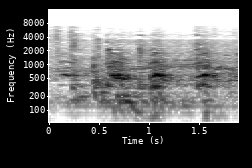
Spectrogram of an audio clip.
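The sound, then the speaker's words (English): A sled dog team barks and yips outside a cabin at dusk as it is hauled in, three sharper barks standing out over a steady jumble of canine noise, moderately loud. “The gang was just finishing an early supper as they heard him hauling his team outside the cabin.”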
